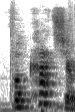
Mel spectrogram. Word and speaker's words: focaccia: I don't know so I really needed to look up how this was pronounced and it is focaccia bread right so here we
